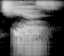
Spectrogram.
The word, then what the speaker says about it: cheers: Or in British pronunciation, cheers, cheers.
